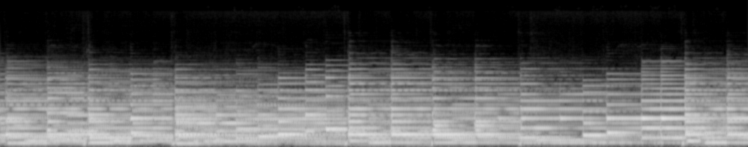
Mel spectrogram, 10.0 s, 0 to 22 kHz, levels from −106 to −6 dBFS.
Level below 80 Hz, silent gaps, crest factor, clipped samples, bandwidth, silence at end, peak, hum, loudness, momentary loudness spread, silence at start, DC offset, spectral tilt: -60 dBFS; none; 12 dB; under 0.1%; 4.3 kHz; 0 s; -10 dBFS; none; -22 LUFS; 3 LU; 0 s; under 0.1%; -11.5 dB/octave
